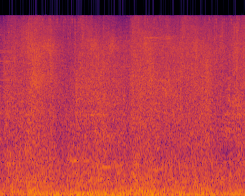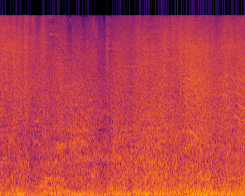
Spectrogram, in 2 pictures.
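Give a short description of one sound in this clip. Game sound effects of spells and blows crackle and clash.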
